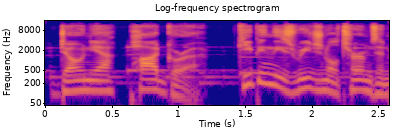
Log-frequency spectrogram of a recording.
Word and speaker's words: Donja Podgora: And when you're navigating those lower slopes, it's Donja Podgora, pronounced Donja Podgora.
